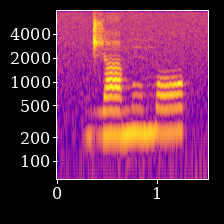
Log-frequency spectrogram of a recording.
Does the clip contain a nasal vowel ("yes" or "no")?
yes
